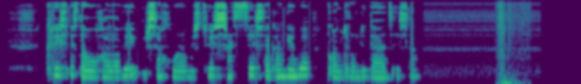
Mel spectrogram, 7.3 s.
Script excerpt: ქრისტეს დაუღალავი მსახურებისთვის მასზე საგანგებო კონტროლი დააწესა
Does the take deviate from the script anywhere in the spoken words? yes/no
no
